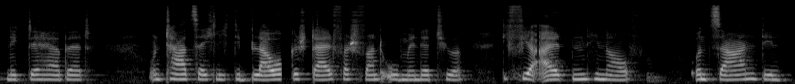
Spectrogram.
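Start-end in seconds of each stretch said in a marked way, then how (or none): none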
